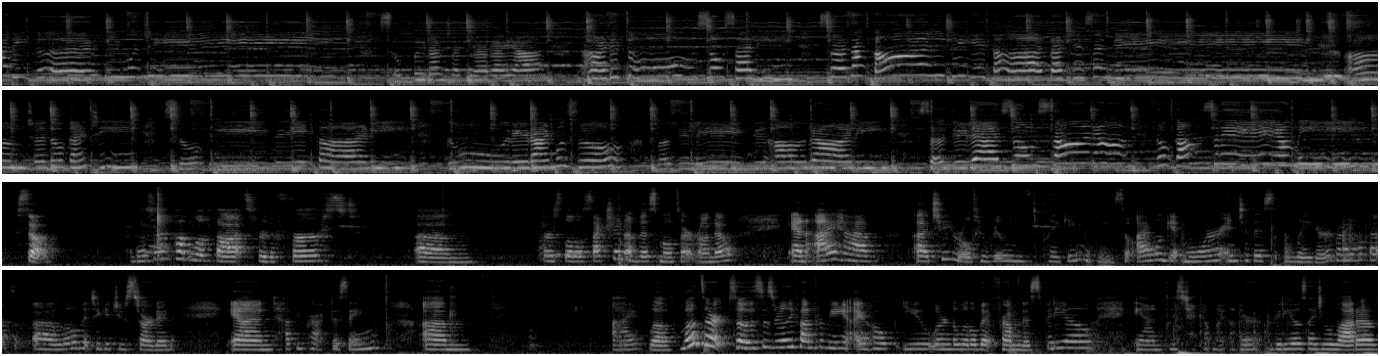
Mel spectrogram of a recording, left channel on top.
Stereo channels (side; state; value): both; different; correlation 0.00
